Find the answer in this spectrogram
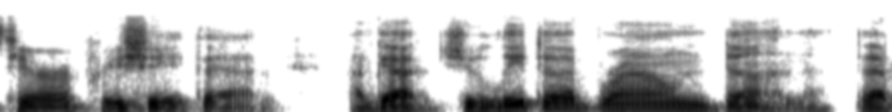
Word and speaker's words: Julita Brown-Dunn: I've got Julita Brown Dunn. Did I pronounce that right?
